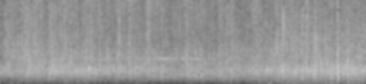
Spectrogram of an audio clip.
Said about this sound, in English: They're going to clap all the way till you're here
